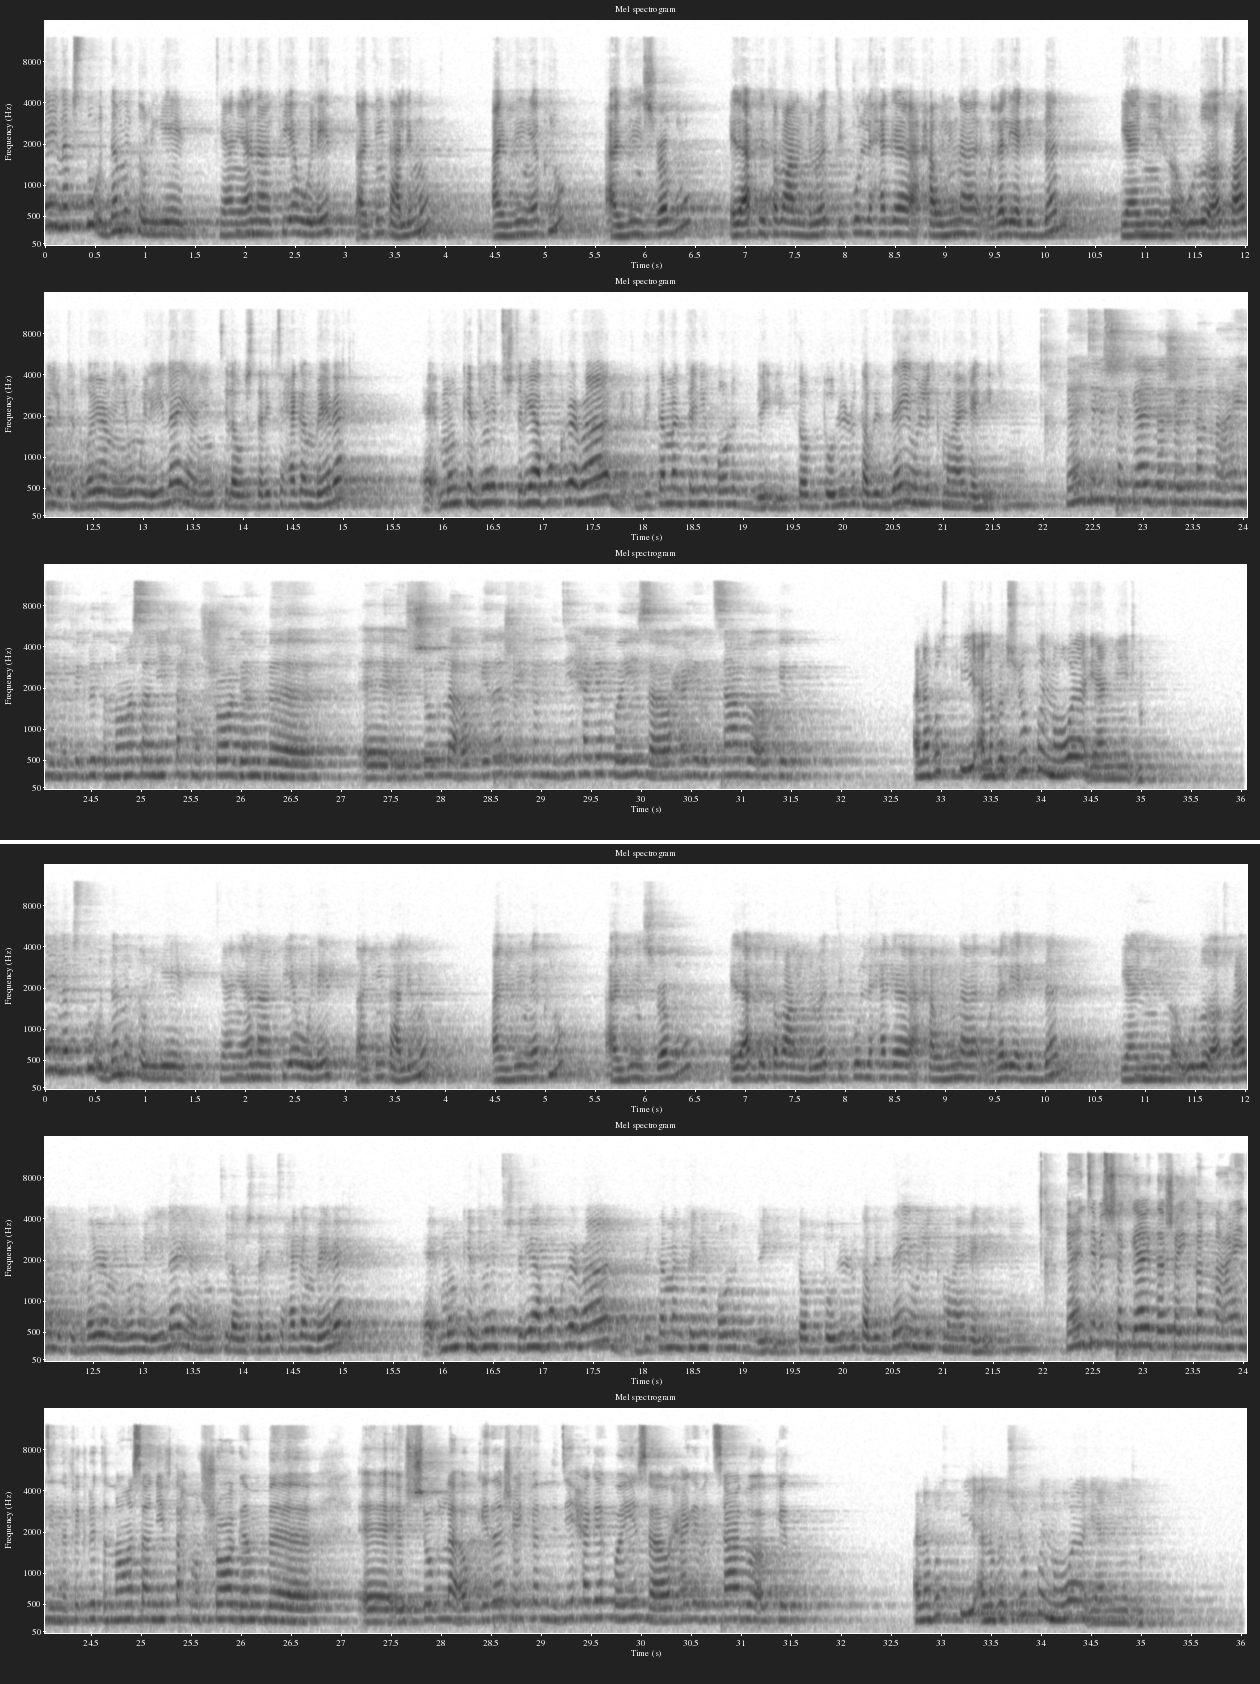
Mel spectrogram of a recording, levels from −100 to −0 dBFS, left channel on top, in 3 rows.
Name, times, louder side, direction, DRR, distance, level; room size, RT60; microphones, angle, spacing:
voice 1, 0.0-1.4 1.8-3.9 4.5-5.2 5.6-6.5 6.9-10.3 10.8-15.1 15.8-21.6 32.7-35.0, left 2 dB, 55° left, 8 dB, 1.3 m, -31 dB
voice 2, 1.9-2.2 10.9-11.1 21.6-26.7 27.2-31.6, right 2 dB, 85° right, 6 dB, 1.9 m, -33 dB
24.0 x 18.5 x 7.1 m, 2.1 s
head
